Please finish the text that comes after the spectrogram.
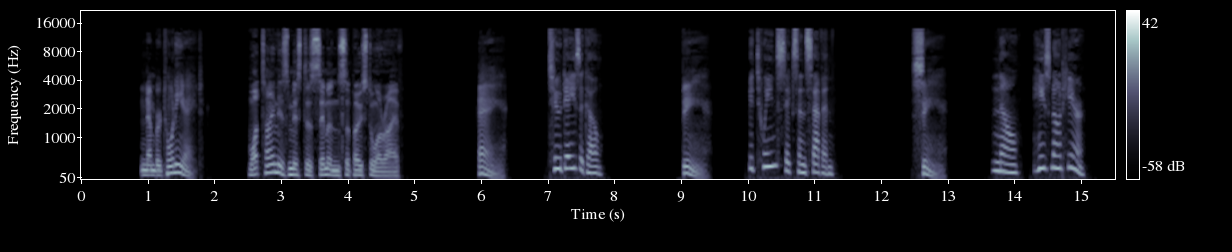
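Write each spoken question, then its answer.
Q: What time is Mr. Simmons supposed to arrive?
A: B: Between 6 and 7.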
